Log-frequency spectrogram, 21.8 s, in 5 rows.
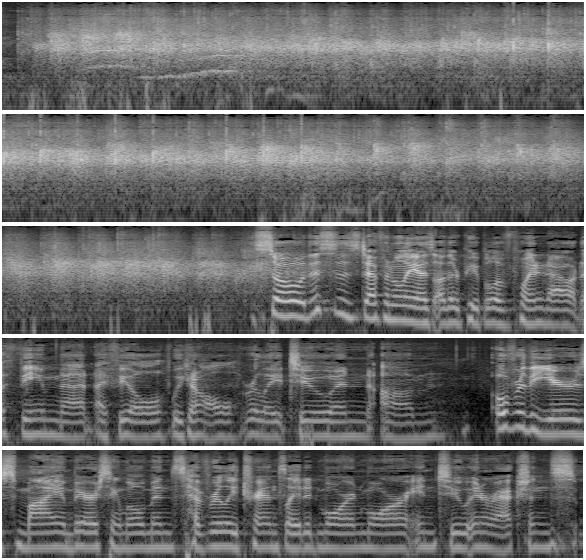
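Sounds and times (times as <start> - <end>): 
cheer: 0.0 - 7.8
crowd applause: 0.0 - 10.8
speech: 10.8 - 21.8.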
